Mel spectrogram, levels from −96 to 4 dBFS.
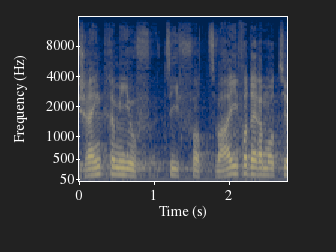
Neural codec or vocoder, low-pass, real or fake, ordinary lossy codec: none; 14.4 kHz; real; none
